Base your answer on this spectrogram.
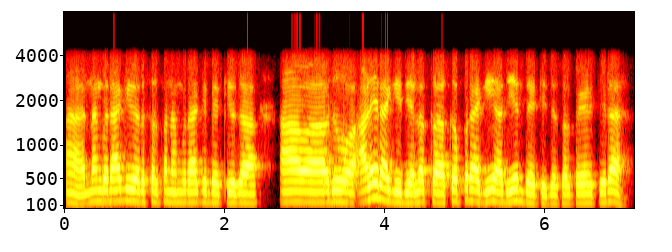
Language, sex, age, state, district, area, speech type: Kannada, male, 30-45, Karnataka, Kolar, urban, conversation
